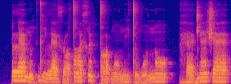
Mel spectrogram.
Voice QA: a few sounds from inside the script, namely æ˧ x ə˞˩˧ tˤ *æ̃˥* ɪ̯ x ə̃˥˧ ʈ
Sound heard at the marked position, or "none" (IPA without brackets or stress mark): æ̃˥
